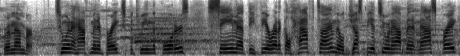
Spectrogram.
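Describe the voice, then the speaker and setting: A man calling high school basketball play-by-play with a New England accent, his voice jumping up loud on big plays. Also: fairly even intonation, a little fast, background noise. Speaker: play-by-play announcer.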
